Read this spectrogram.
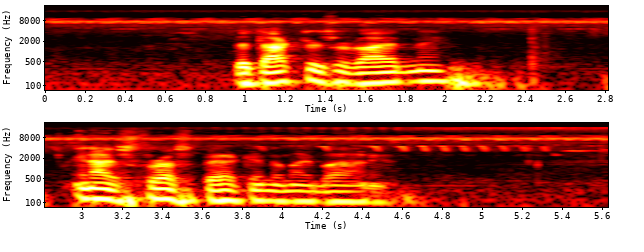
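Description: An elderly man speaks calmly through a headset microphone, in short phrases.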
